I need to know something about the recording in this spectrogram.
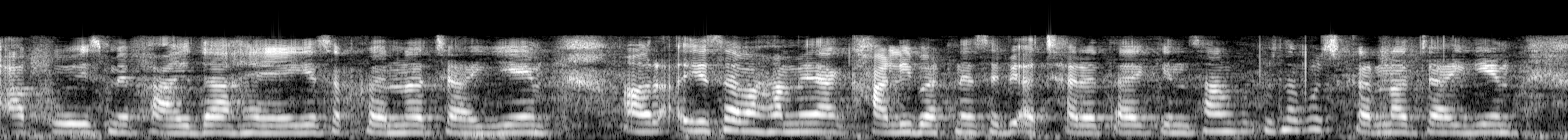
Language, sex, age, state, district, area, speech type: Urdu, female, 30-45, Bihar, Darbhanga, rural, spontaneous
